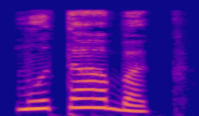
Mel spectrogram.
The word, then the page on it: ಮುತಾಬಕ್: kannada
